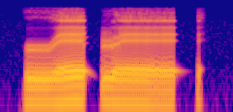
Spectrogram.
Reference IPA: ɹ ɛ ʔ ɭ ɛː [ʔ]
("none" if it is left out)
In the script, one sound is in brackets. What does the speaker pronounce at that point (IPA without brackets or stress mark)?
ʔ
